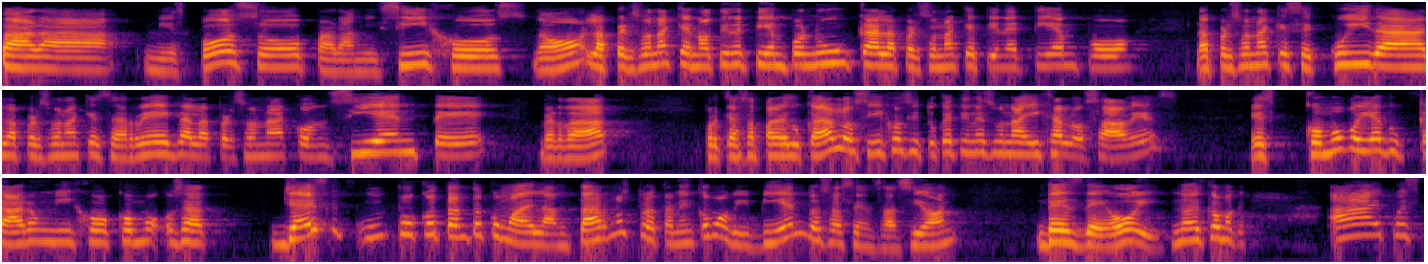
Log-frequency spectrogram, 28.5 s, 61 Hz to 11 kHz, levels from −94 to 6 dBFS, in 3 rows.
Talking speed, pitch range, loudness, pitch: 170 wpm, 195-235 Hz, -22 LUFS, 215 Hz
